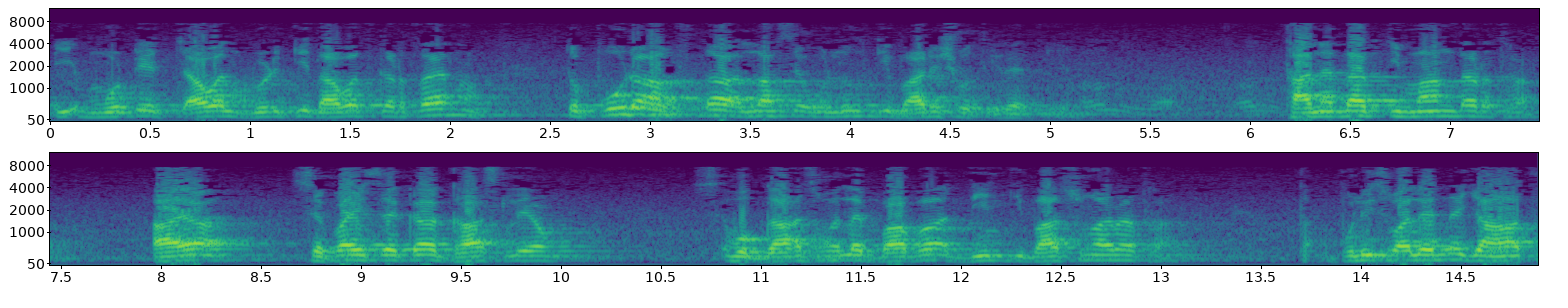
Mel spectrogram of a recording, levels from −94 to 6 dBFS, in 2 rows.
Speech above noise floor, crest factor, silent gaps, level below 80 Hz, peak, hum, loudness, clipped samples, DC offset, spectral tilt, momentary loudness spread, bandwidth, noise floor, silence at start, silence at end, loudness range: 28 dB; 14 dB; none; -58 dBFS; -6 dBFS; none; -18 LUFS; under 0.1%; under 0.1%; -7 dB/octave; 14 LU; 8 kHz; -46 dBFS; 0 s; 0 s; 3 LU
